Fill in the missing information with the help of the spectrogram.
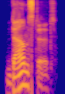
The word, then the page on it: downstate: British English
